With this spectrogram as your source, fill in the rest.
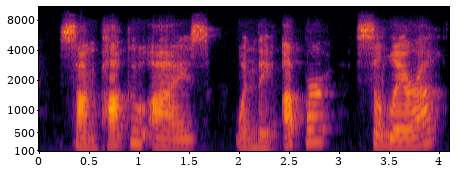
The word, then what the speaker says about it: Sanpaku: It's pronounced Sanpaku. Sanpaku eyes, when the upper sclera, the white part, is visible.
